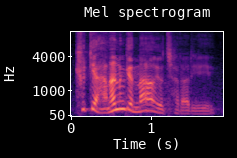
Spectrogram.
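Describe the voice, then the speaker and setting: A middle-aged man delivers an earnest sermon from a church pulpit. His voice sits high and bright, swinging widely in pitch as he poses rhetorical questions and reads scripture aloud. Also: wildly swooping pitch, a little fast, slightly rough. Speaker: pastor. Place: church sanctuary.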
